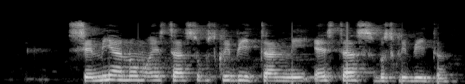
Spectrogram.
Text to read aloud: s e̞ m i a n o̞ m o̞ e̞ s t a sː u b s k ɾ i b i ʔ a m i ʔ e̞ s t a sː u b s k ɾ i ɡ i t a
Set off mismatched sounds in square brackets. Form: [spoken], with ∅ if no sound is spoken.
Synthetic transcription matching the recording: s e̞ m i a n o̞ m o̞ e̞ s t a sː u b s k ɾ i b i [t] a m i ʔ e̞ s t a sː u b s k ɾ i [b] i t a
